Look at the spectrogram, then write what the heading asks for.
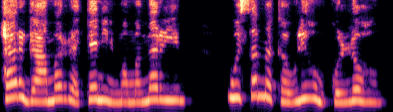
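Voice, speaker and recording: A woman's voice: high-pitched, brisk, dark tone, no echo, voice pushed up, natural voice. A woman voicing a naive, emotional young woman with heartfelt, exclaiming delivery and an Egyptian accent. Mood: wistful, relieved.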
